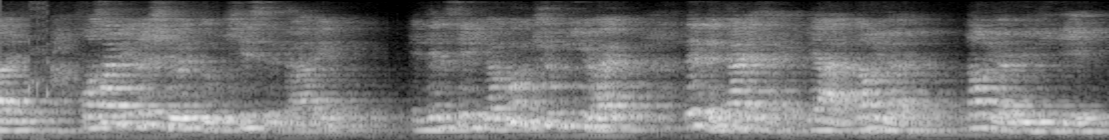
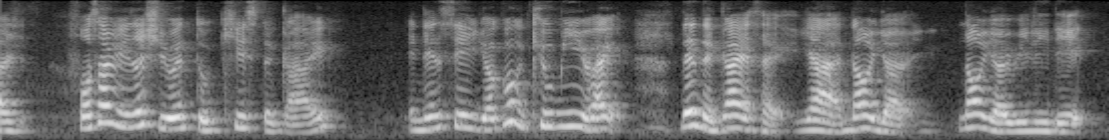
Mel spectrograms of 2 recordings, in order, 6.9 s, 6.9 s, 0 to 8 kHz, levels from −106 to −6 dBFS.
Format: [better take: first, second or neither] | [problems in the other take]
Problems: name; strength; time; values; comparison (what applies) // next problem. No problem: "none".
second | noise reduction (neural separator model SepFormer DNS4)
